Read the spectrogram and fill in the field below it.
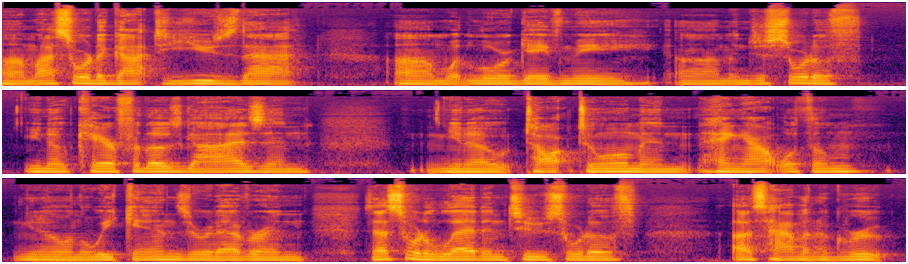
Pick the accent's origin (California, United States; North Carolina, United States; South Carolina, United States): South Carolina, United States; Greenville; I'm from Greenville, South Carolina. I moved around a little bit when I was younger.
